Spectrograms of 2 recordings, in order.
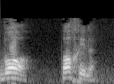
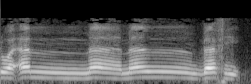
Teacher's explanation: واما من بخل، بخل لا طبعا ما تجيش، لان هيستلزم لو فخم دي، ده تفخيم عالي، هيفخم الباء قبلها، يقول لك با بخل، ولا لا دي صح ولا دي صح، لكن هرقق الباء وبعدين ادخل على ايه، الخاء، اديها ادنى درجات تفخيم · Shown in: second take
